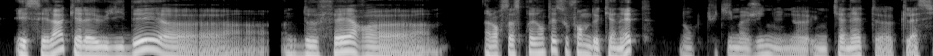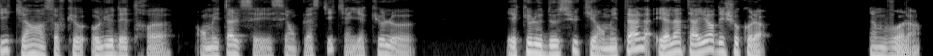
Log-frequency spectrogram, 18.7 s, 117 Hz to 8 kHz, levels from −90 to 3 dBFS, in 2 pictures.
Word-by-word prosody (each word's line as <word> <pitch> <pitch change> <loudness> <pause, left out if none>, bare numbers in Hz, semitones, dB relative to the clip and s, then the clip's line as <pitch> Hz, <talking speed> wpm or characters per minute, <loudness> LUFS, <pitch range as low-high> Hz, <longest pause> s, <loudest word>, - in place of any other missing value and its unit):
Et 130 -3 +4
c'est 125 0 0
là 175 +9 +5
qu'elle 130 -11 +3
a 115 - +7
eu 115 +1 +4
l'idée, 145 - +4
heu, 125 -4 -2 0.5
de 130 -2 -1
faire, 155 +1 +4
heu 115 +5 -2 0.5
alors 125 -3 0
ça 140 - +1
se - - -7
présentait 155 +3 +1
sous 175 -3 -6
forme 140 -2 -1
de 110 - +2
canette, 155 - -1 0.2
donc 110 -3 -10
tu 135 - -22
t'imagines 115 +2 -4
une, 110 0 -4
heu, - - -4
une 105 -2 -4
canette, 115 +1 -1
heu, - - -4
classique, 175 - -4
hein, 130 0 +2
sauf 115 -2 -5
qu'au 115 -1 -1
lieu 130 +2 +3
d'être 115 -3 -4 0.2
en - - -6
métal 115 +4 +1
c'est 110 +1 -5
c'est 115 - -8
en 105 - -6
plastique, - - -7
hein, - - -3
il - - -3
y - - -2
a - - -6
que - - -8
le 130 -4 -2 0.9
il - - -4
y - - +4
a - - +1
que 155 - +2
le 145 -2 +6
dessus 130 +6 0
qui 160 -6 -3
est - - +2
en 110 - 0
métal 175 - +3
et 125 - +4
à - - +8
l'intérieur 165 +4 +4
des 165 - +1
chocolats. 145 - +1 1.1
Hem 120 -2 -1
voilà. 115 +1 -1
125 Hz, 200 wpm, -22 LUFS, 115-150 Hz, 1.1 s, à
